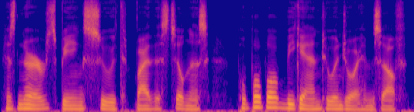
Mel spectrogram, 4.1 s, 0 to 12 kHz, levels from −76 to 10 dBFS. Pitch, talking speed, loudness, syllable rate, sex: 115 Hz, 175 wpm, -18 LUFS, 5.4 syllables/s, male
